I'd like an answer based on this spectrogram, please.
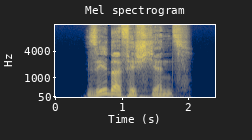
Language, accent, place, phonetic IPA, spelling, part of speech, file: German, Germany, Berlin, [ˈzɪlbɐˌfɪʃçəns], Silberfischchens, noun, De-Silberfischchens.ogg
- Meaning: genitive singular of Silberfischchen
